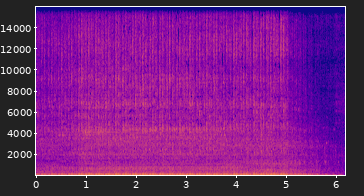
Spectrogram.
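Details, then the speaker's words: Scag Tiger Cat 2 zero-turn mower, Kawasaki FT730V EFI engine, about two years old, 1541 hours, after first-ever valve adjustment; ticking gone, catches and settles into steady even putter, shuts off cleanly: normal idle. "all that chicken is gone isn't that awesome just in those valves i believe made a big difference in how this engine sounds"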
